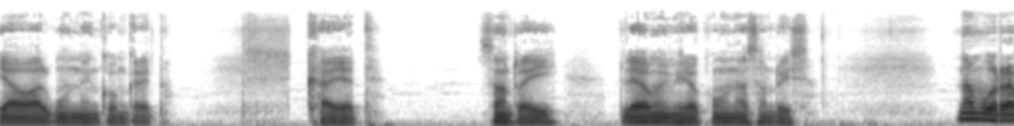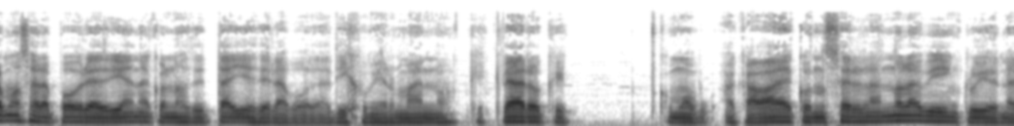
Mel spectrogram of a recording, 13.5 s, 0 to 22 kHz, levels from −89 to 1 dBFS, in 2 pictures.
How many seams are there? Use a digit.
1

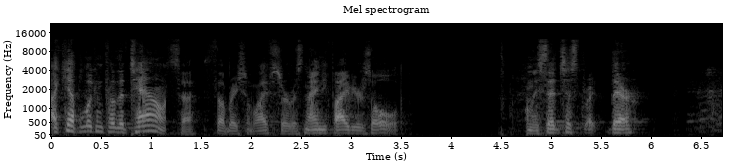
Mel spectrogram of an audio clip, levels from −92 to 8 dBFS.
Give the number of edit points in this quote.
2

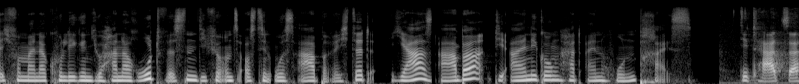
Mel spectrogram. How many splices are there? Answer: 1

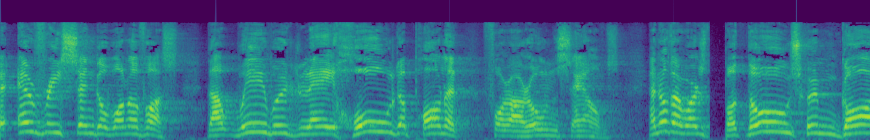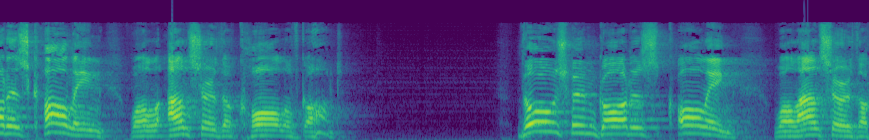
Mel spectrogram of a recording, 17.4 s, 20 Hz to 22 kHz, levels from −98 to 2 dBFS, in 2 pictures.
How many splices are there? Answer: 1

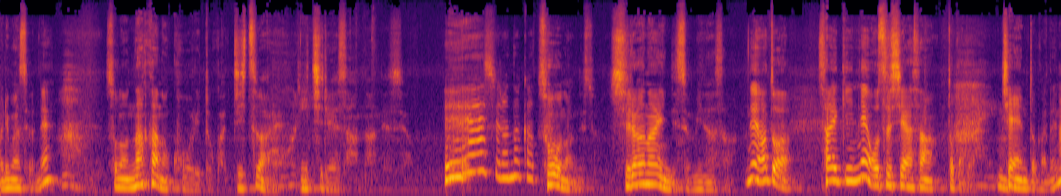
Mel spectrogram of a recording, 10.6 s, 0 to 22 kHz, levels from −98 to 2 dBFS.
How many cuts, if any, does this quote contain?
1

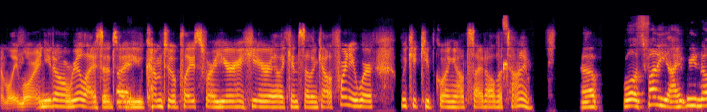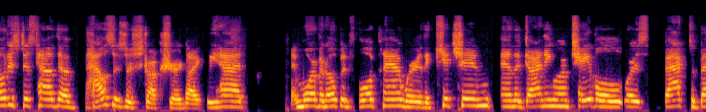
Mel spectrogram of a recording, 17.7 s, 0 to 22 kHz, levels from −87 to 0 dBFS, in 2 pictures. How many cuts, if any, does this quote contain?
1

